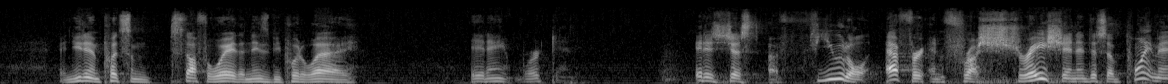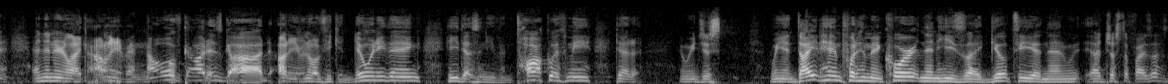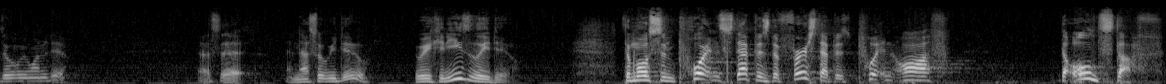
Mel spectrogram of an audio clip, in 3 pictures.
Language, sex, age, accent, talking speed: English, male, 30-49, American, 180 wpm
